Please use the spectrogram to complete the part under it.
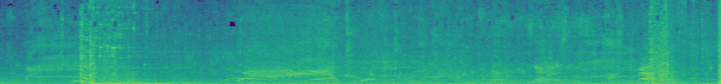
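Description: A fire bursts up with a loud whoosh and roars.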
